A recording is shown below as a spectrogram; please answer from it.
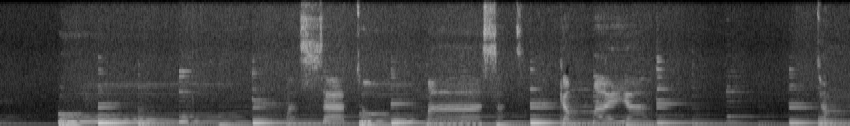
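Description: Low-G-tuned ukulele finger-picked in a steady repeating four-note pattern, starting on an A minor chord about a second in, each note ringing on. A soft singing voice joins over the picking from about five seconds in.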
